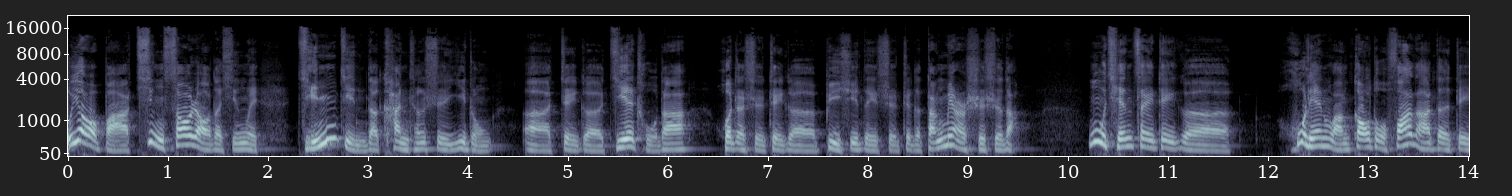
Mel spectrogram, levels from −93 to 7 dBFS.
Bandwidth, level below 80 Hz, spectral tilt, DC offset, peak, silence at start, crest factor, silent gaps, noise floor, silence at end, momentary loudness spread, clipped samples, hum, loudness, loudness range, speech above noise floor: 16.5 kHz; -64 dBFS; -6.5 dB/octave; under 0.1%; -8 dBFS; 0 s; 18 dB; none; -66 dBFS; 0 s; 12 LU; under 0.1%; none; -26 LUFS; 4 LU; 41 dB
